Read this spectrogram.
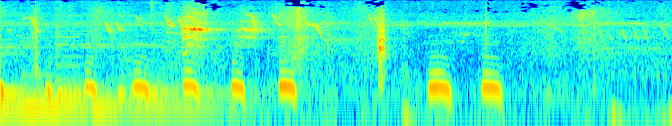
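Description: A dog whines in short, high, repeated cries close by.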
